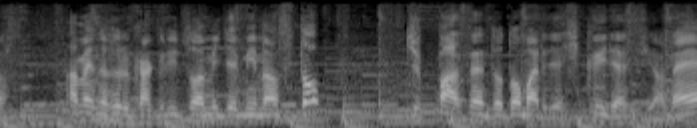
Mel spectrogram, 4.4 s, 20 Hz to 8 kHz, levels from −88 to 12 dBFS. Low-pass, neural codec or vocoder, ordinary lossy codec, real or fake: 7.2 kHz; none; none; real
